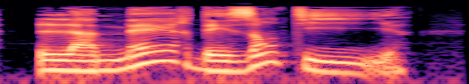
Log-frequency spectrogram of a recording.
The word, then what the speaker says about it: Antilles: So here it's quite interesting because, well, you've got this E and then double L, S. Okay? So final S and really you don't pronounce them. So you get this E sound.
